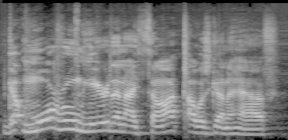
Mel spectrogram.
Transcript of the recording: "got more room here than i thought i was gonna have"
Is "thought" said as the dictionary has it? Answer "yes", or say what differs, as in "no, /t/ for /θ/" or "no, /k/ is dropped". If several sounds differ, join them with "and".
yes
